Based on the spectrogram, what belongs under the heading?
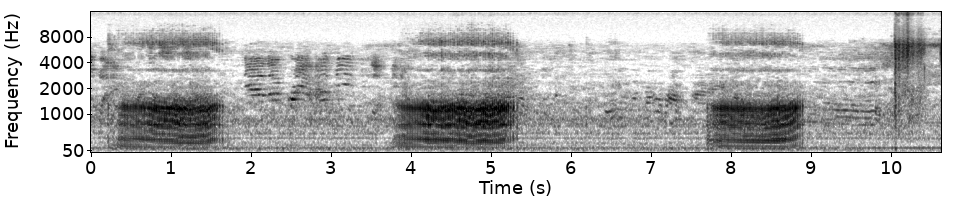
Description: my jug dog snoring on my lap.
